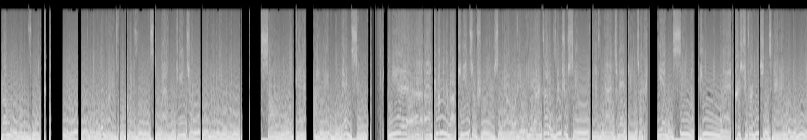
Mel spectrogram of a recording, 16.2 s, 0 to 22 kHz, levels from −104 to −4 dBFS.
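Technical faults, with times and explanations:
Throughout: integer read as float. The speech was stored as 32-bit integers but decoded as 32-bit floats, so each sample's bit pattern becomes a tiny value, an invalid one, or one far past full scale. The output slams between silence and the clipping rails, heard as an extremely loud, harsh square-wave buzz that drops out in quiet stretches. The waveform looks like a solid square-wave block with gaps, and the spectrogram shows dense broadband energy up to the top.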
